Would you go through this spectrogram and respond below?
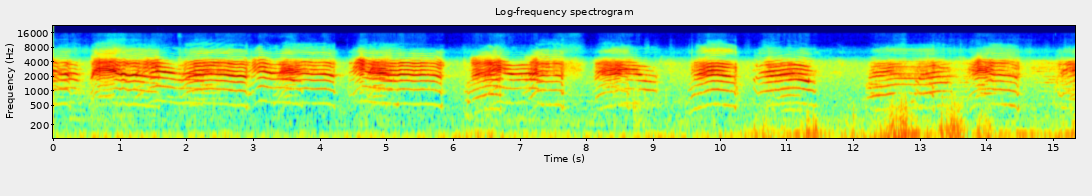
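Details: Tabby cat attacking a ginger cat, with loud, repeated meows, each an arched wavering wail about a second long, coming in quick bursts over fifteen seconds, with scuffling noise near the end.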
